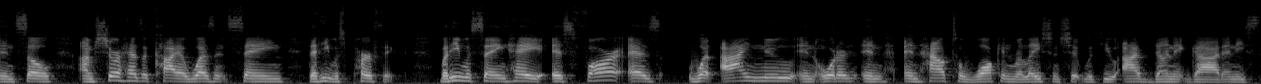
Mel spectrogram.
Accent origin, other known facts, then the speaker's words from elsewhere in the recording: Columbus, Ohio, United States; I am live from Columbus, Ohio right now in my mom's home. This is the home that I grew up in.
